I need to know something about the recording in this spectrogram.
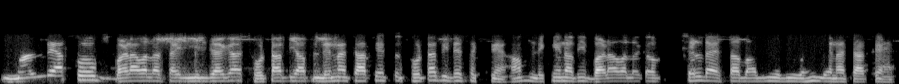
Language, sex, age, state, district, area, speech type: Urdu, male, 18-30, Bihar, Khagaria, rural, conversation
